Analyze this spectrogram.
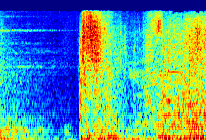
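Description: A crumbling crash rumbles.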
